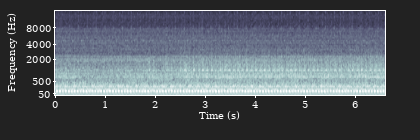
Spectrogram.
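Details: BMW N57 diesel at idle, crankshaft and con-rod bearings, timing chain, belt tensioner and idler new: steady knock about two per second over the idle; noise only at idle, appears and disappears suddenly, cause not found.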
